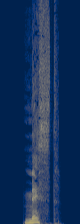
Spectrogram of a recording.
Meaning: inflection of messen: 1. second-person plural present 2. plural imperative
- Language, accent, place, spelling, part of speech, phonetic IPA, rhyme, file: German, Germany, Berlin, messt, verb, [mɛst], -ɛst, De-messt.ogg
